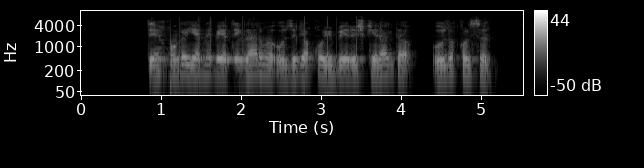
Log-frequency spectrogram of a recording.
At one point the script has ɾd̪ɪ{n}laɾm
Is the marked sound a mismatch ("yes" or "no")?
yes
